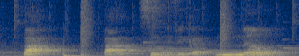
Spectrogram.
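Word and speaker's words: pas: Pa. Pa significa não. Em alguns casos, você não pronuncia o S, tá?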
